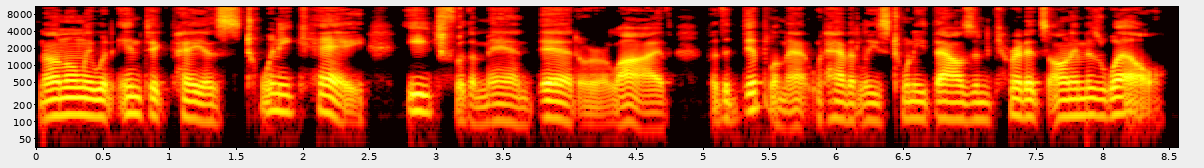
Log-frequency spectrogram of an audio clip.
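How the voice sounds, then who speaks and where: A man's voice: lowish voice, expressive, moderate pace, gravelly, hardly any pauses, dry recording, clean studio sound. A man voicing a guarded, hard-bitten female bounty hunter in a science fiction audiobook. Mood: recounting, guarded. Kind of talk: audiobook character dialogue.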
